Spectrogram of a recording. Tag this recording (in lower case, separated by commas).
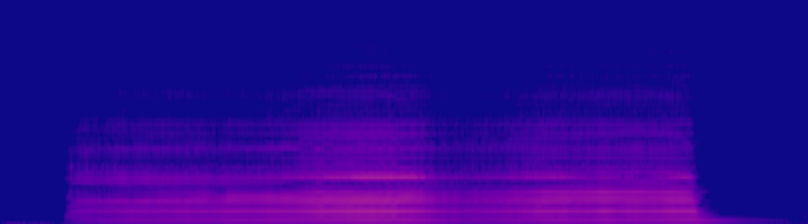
music, bowed string instrument, musical instrument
